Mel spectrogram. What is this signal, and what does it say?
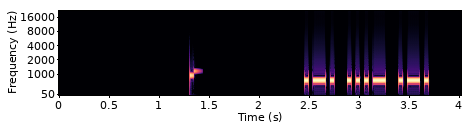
Morse code, heard as a keyed tone, about 28 wpm, 700 Hz. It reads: RVR
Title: USA Call Sign Postfixes - 3 Letters 28wpm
